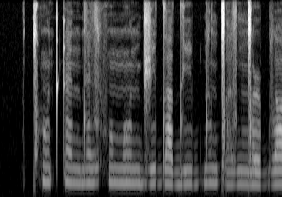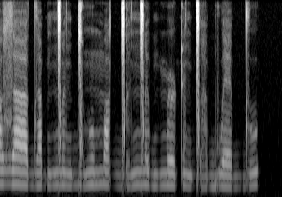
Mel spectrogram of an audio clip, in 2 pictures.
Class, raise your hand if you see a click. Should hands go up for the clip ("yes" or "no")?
yes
